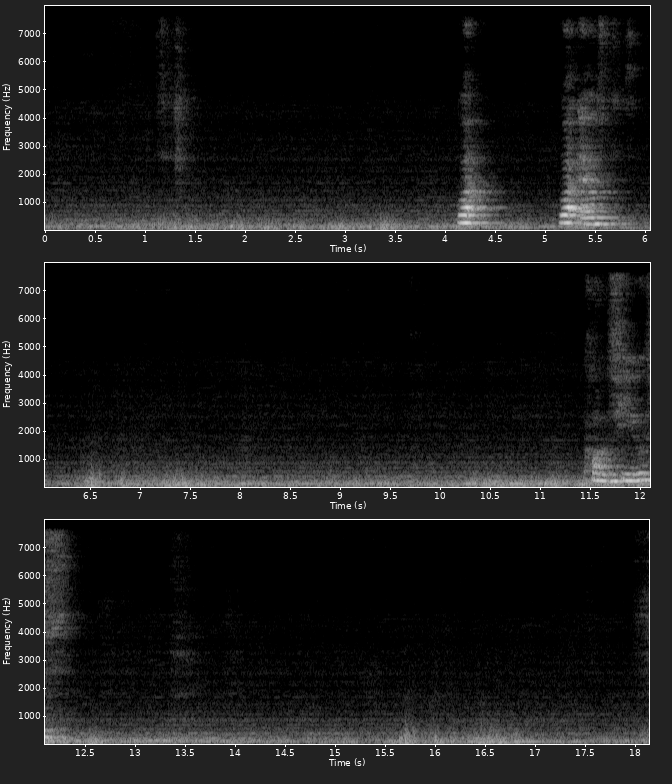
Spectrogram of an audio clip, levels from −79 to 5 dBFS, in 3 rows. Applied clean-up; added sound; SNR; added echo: none; Thunder / Wind; 12 dB; reverberation time 0.6 s.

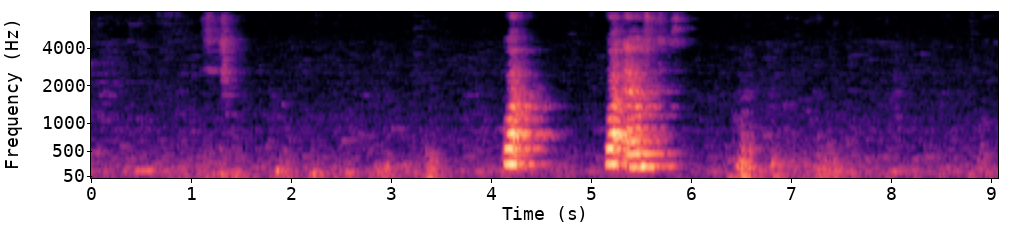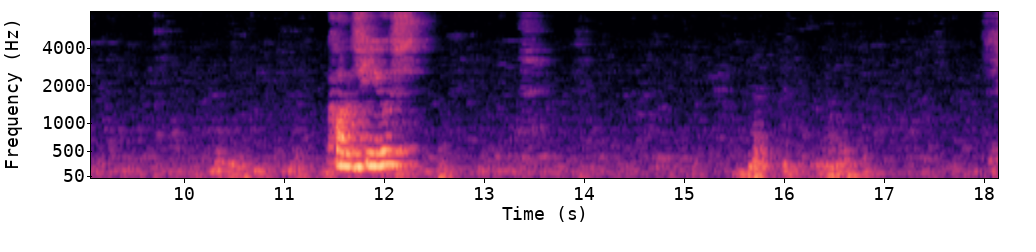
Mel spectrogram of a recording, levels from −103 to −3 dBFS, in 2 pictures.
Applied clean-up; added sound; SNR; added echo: classical method WPE with log-MMSE.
